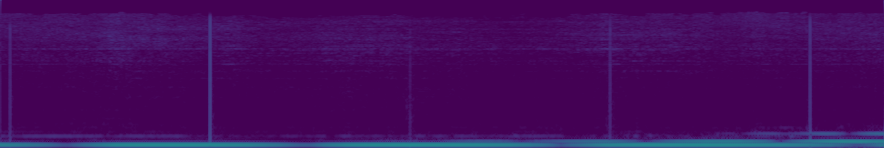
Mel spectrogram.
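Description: Low, steady electronic drone tone of meditation background music, swelling and dipping in loudness about every second and a quarter, with a second, higher tone joining about halfway through.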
